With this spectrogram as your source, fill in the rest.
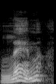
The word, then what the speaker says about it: limb: mention about limb is it's got the letter B but you don't really pronounce the letter B he kind of pronounce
